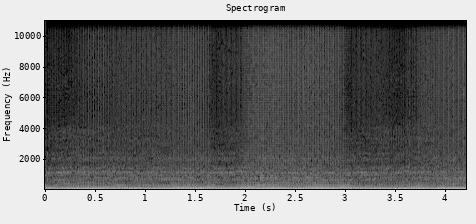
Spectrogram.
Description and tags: Granular drone
Sampled didge note (recorded with akg c1000s) processed in a custom granular engine in reaktor 4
